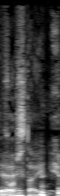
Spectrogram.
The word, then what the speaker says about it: prostate: Oh, yeah, you were saying prostrate. – You said it's prostate. – Yeah, prostate.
